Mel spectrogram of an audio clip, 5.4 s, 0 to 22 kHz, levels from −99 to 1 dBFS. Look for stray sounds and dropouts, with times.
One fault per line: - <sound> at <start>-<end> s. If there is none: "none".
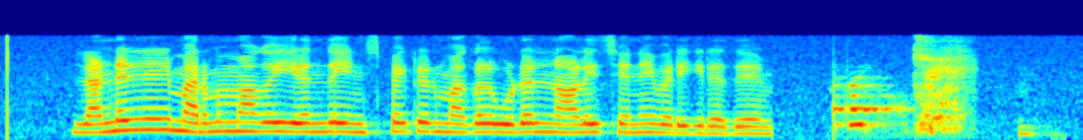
- sneeze at 4.2-4.9 s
